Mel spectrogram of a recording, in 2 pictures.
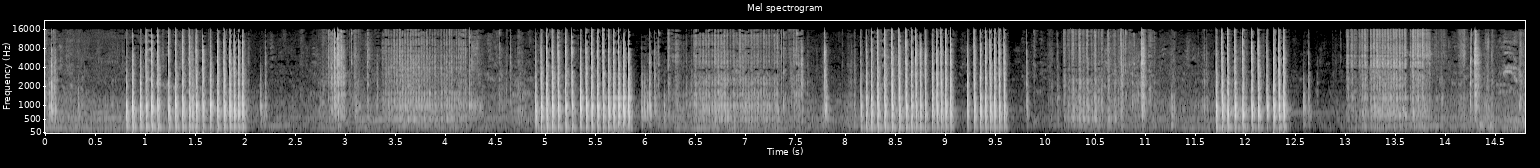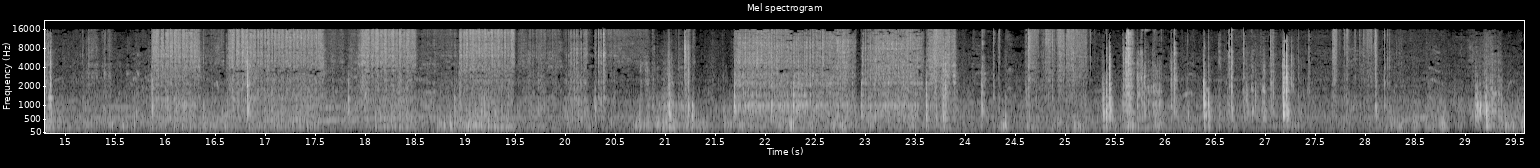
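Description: Workshop noise while a wooden game board is assembled: four short, loud bursts of about a second each in the first half, then lighter, irregular scraping and rubbing on wood.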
